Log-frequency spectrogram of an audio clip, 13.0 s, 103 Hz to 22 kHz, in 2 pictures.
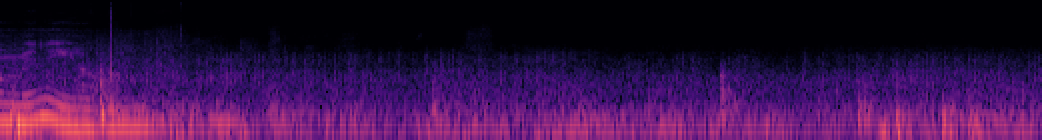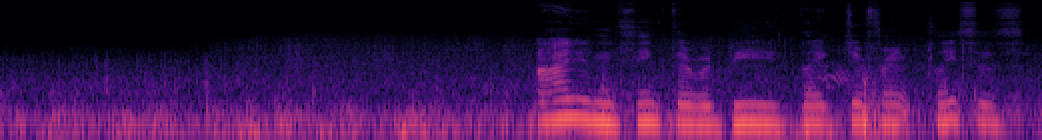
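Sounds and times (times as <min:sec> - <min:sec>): faint firework pops: 0:00.0 - 0:09.9, 0:11.7 - 0:12.6
distant fireworks booming: 0:00.0 - 0:13.0.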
